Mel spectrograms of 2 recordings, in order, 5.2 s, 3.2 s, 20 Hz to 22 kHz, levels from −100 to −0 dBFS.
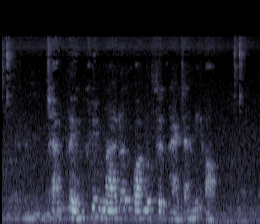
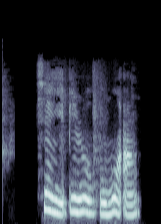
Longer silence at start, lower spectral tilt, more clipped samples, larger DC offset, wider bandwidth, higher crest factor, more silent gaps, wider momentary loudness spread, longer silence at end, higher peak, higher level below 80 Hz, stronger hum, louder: second, 0.05 s vs 0.75 s; second, -6 dB/octave vs -7.5 dB/octave; neither; neither; first, 11.5 kHz vs 7.4 kHz; first, 20 dB vs 12 dB; neither; first, 15 LU vs 10 LU; second, 0 s vs 0.45 s; second, -24 dBFS vs -4 dBFS; second, -68 dBFS vs -60 dBFS; neither; second, -43 LUFS vs -14 LUFS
